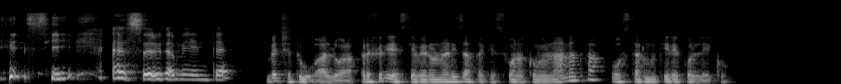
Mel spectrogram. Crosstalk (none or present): none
